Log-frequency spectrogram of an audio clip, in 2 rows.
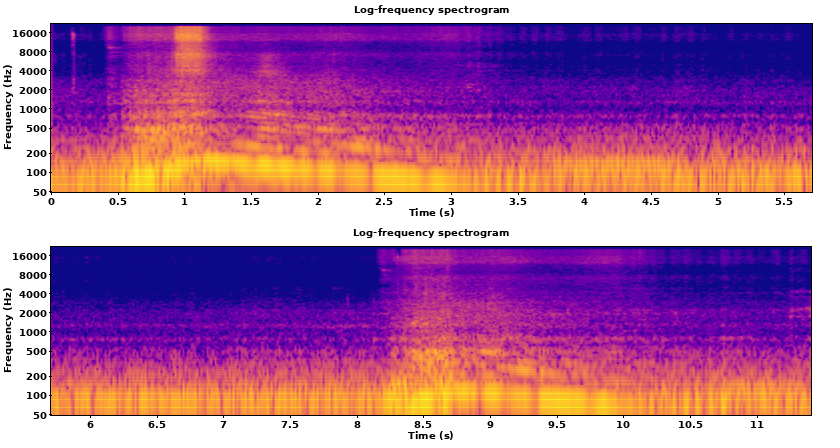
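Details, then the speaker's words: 1997 Eagle Talon 420A non-turbo petrol engine, idling around 1,000 rpm then throttle snapped open twice: stumbles and sputters, misfiring worse on quick throttle than slow; heavy exhaust smell and smoke. "can hear it misfiring. When I do it slow, smell it really bad."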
